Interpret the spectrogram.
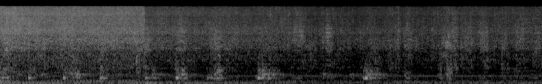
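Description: Ground chili, garlic and candlenut paste sizzling in hot oil in a wok while a metal spoon stirs and scrapes it, about two to three scrapes a second. The sizzle is loud at first and drops off about a second and a half in, leaving the scraping strokes over a quieter fry.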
